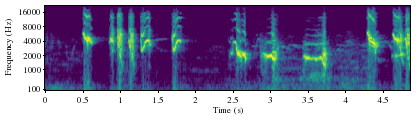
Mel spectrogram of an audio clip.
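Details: Magpie-robin (kacer) fighting song to provoke rivals: clusters of sharp clicks, then drawn-out whistled notes and rising slurs, loud and spaced by brief silences.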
